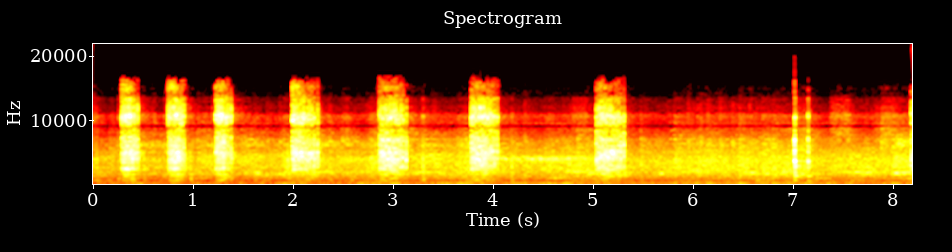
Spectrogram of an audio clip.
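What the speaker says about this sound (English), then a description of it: "We'll just tighten it down by hand." A nut on the steering of a 2000 Nissan Frontier 3.3 4x4 is tightened by hand, with a ratchet-like clicking repeated in about eight short, evenly spaced bursts, close and clear over a low background.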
